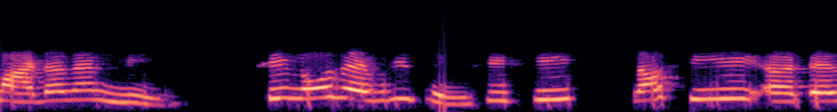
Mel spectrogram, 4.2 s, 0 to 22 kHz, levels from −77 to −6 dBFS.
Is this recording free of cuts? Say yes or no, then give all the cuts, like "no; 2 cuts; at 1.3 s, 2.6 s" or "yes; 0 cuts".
yes; 0 cuts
